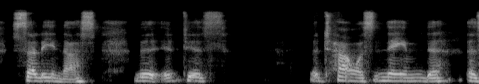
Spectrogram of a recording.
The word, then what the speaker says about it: Salinas: If you are an American, you would say he lived in Salinas, but if you're a Mexican living in California, you would certainly pronounce it Salinas.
